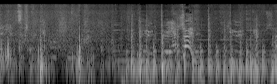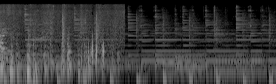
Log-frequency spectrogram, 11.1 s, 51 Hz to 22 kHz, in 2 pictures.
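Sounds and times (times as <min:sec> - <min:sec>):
young women talking and exclaiming: 0:00.0 - 0:02.0
background music: 0:02.1 - 0:11.0.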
